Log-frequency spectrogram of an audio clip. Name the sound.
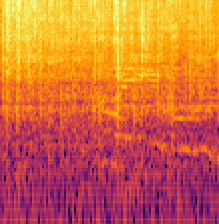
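basil leaves being mixed in tomato sauce in a pan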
